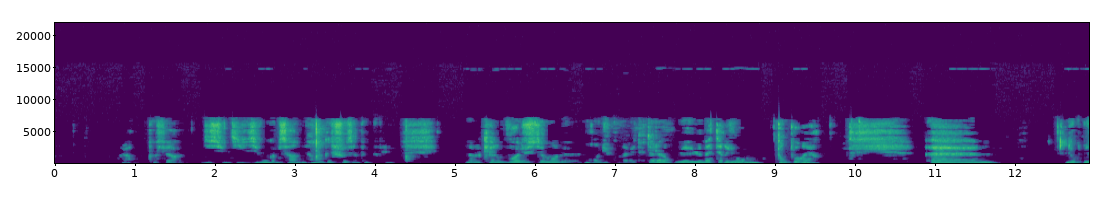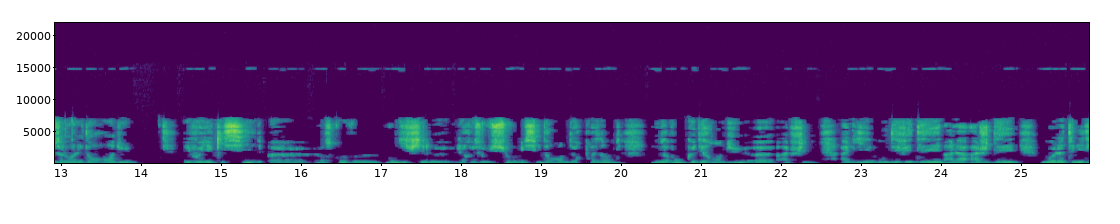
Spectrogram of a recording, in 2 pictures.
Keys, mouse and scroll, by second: 0.2 ctrl+3, 1.7 ctrl+4, 2.9-4.7 middle drag, 4.7-5.4 scroll up 1, 5.4-6.6 scroll down 1, 6.6-7.1 scroll down 1, 9.9-11.8 drag, 13.1-14.9 drag, 18.9-20.7 drag.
